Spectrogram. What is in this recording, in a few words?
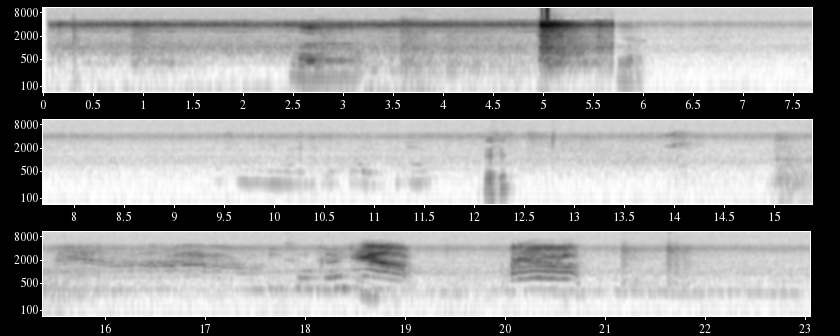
meow; Cleopatra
